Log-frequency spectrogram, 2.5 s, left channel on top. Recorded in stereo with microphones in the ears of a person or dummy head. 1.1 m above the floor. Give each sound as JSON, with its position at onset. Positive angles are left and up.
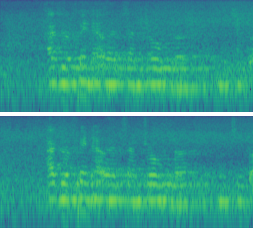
{"t": 0.5, "sound": "a woman speaking", "side_deg": -55, "distance_m": 4.5}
